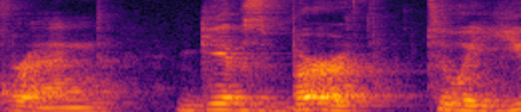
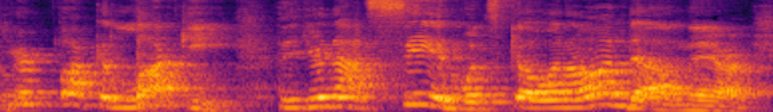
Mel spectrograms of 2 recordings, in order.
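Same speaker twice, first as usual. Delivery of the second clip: high, insistent complaint; villagers' souls; 9 semitones higher, 5 dB louder than usual. Acted. Dead villagers hover over the blind man, high and aggrieved. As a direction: call it down in a high voice. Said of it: "disembodied souls of the villagers".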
